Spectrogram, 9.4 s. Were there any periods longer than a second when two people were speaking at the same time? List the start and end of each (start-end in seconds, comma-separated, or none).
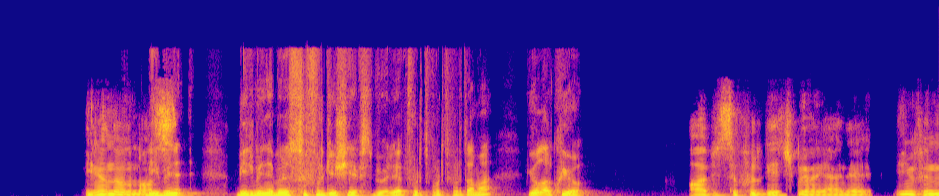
none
